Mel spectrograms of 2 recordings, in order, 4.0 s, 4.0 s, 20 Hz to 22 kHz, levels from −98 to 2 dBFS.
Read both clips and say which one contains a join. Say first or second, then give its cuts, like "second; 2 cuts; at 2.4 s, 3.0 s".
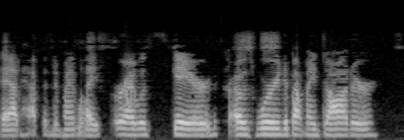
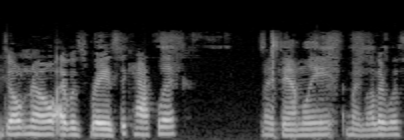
first; 1 cut; at 2.3 s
